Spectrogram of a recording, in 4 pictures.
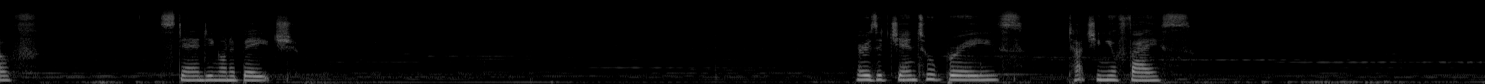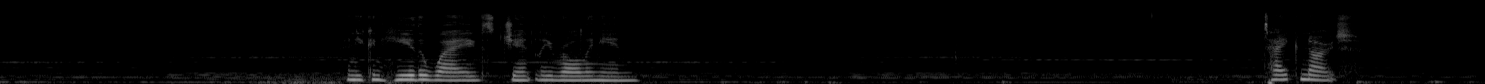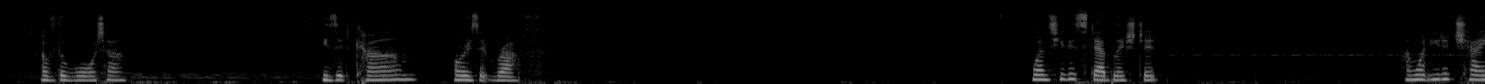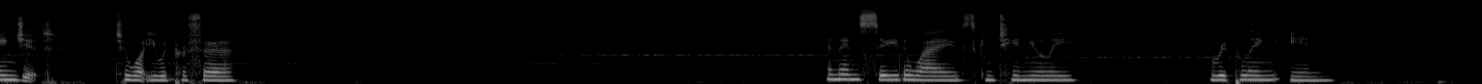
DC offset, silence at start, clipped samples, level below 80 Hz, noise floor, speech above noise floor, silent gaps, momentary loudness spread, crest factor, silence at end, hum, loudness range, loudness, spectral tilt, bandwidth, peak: under 0.1%; 0 s; under 0.1%; -66 dBFS; -78 dBFS; 41 dB; none; 23 LU; 22 dB; 0.4 s; none; 9 LU; -38 LUFS; -5 dB/octave; 15.5 kHz; -20 dBFS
